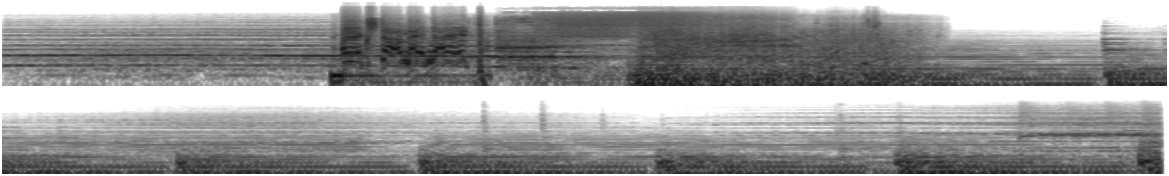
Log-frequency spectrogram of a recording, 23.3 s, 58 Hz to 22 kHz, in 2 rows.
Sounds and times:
Music: 0.0 - 23.2.

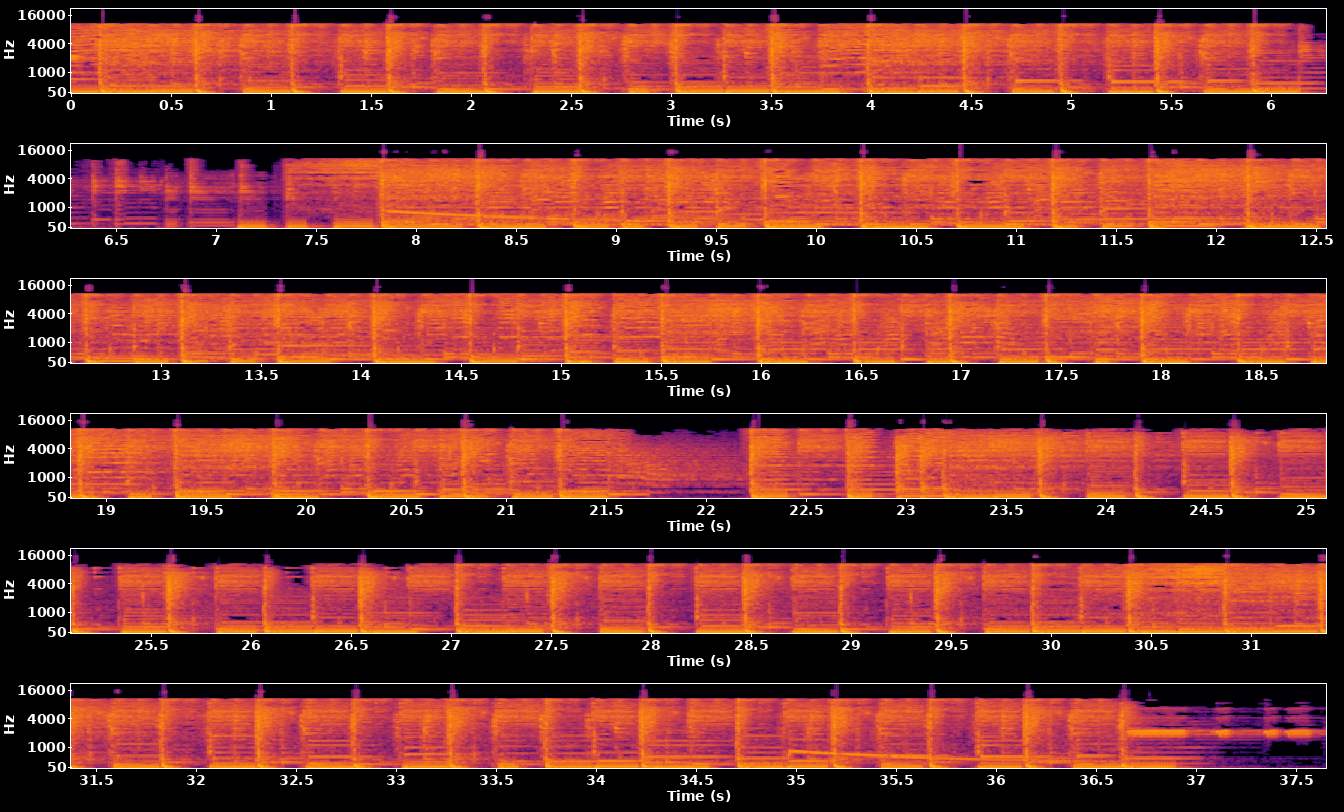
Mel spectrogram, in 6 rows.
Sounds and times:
Dance music: 0.0 - 6.4, 7.5 - 37.0.

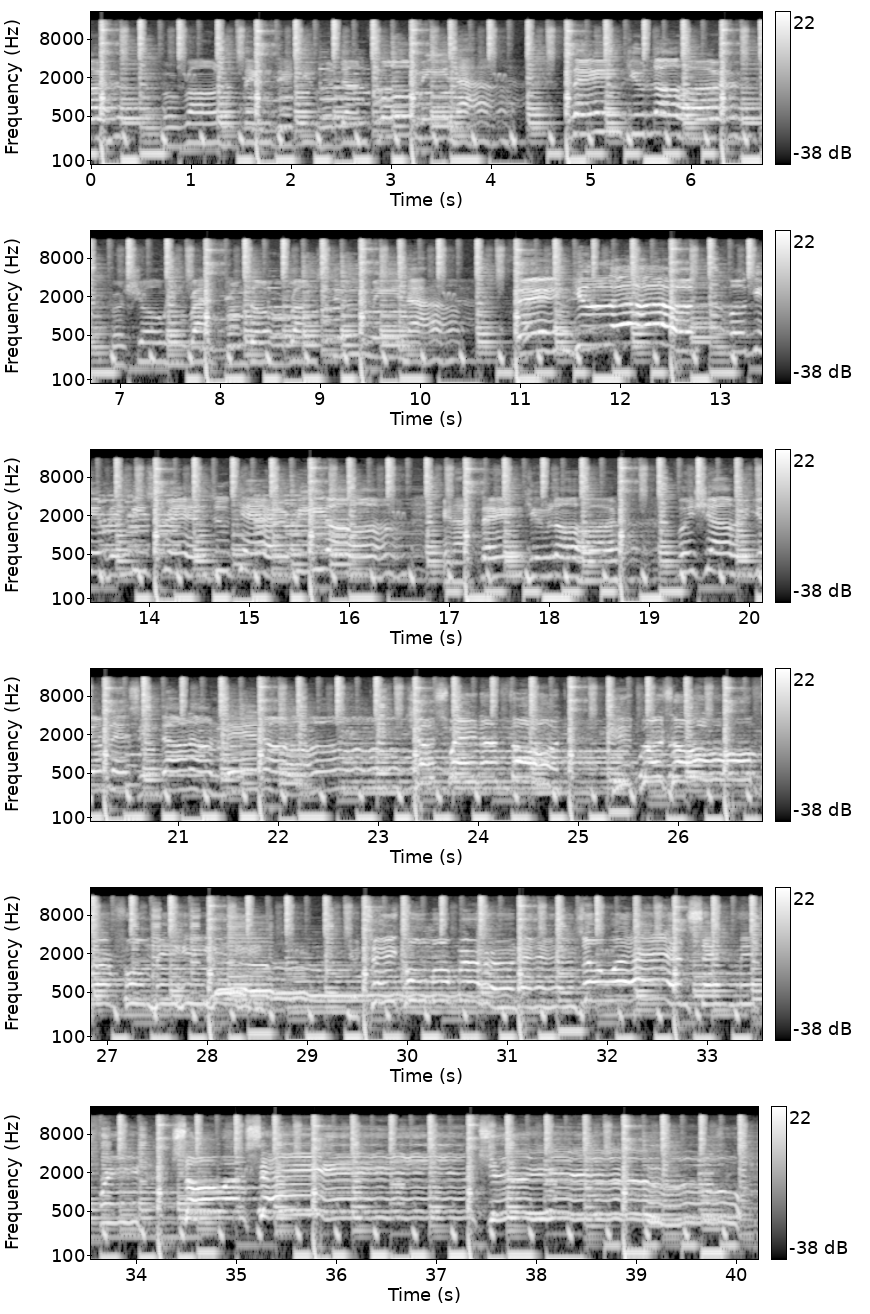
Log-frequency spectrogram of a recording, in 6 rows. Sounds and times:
Male singing: 0.0 - 40.2
Music: 0.0 - 40.2.

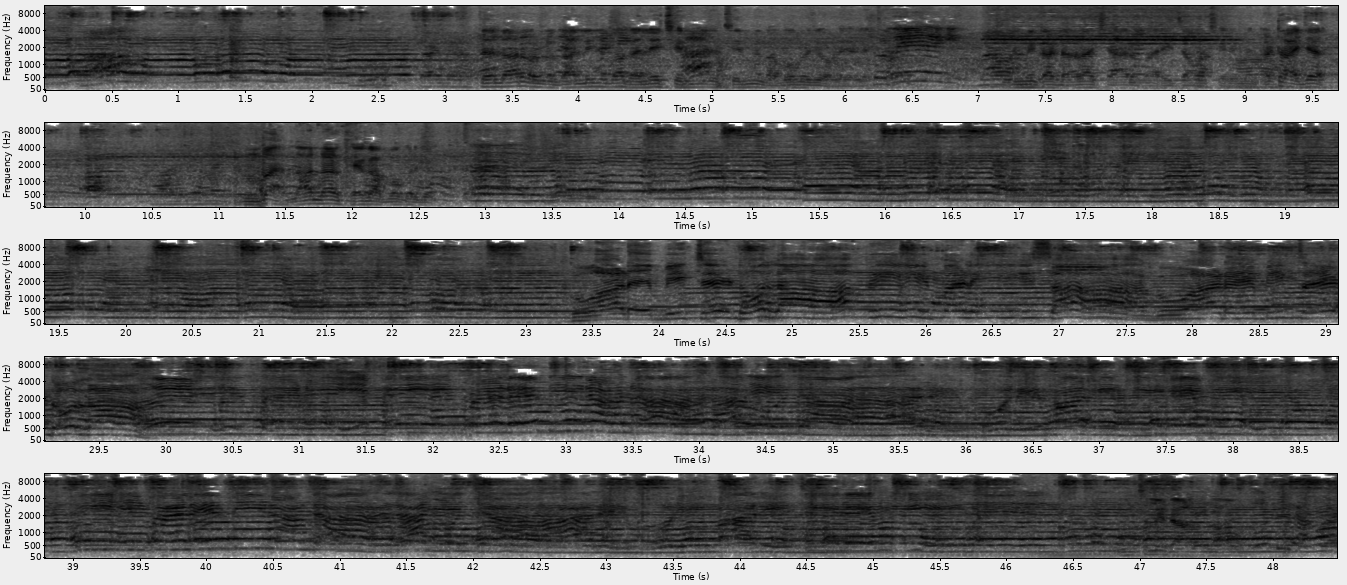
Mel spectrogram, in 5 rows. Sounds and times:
Music: 0.0 - 4.7, 12.8 - 48.4.

